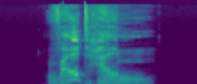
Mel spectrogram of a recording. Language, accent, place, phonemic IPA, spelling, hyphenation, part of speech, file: German, Germany, Berlin, /ˈvalthaɪ̯m/, Waldheim, Wald‧heim, proper noun, De-Waldheim.ogg
- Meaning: 1. a town in Saxony, Germany 2. a surname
